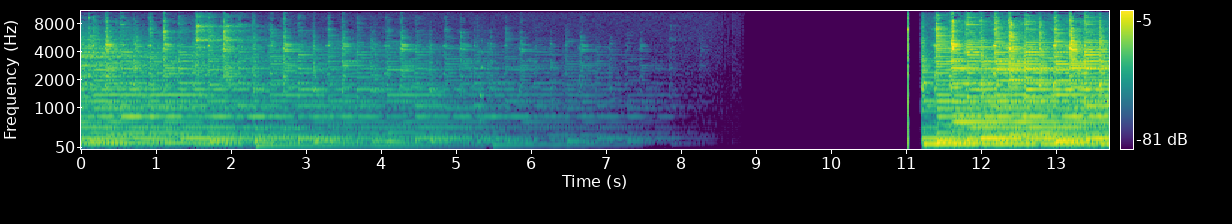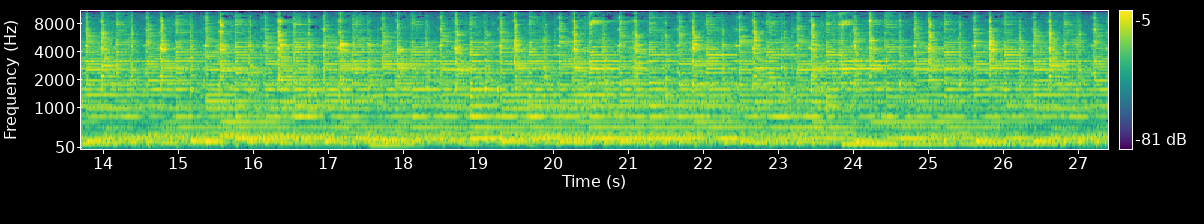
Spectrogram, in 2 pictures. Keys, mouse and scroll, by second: 1.0 middle click, 1.4 click, 1.5 scroll down 1, 1.7 scroll up 1, 1.9 middle click, 2.0 scroll down 1, 2.2 middle click, 2.5 ctrl+r, 3.1 click, 3.2 middle click, 3.4 scroll up 1, 3.5 middle click, 3.6 click, 3.8 scroll down 1, 3.9 middle click, 4.1 scroll up 1, 4.2 middle click, 4.4 scroll down 1, 4.5 middle click, 4.8 ctrl+r, 5.3 click, 5.4-6.1 scroll down 2, 5.5 click, 5.7 middle click, 6.1 middle click, 6.3-6.9 scroll up 2, 6.5 Tab, 6.6 middle click, 7.0 shift+middle click, 7.1 scroll down 1, 7.4 scroll up 1, 7.6-7.9 middle drag, 7.9 shift+a, 8.7 scroll down 2, 8.7 middle click, 8.9-9.2 scroll up 2, 9.2 s, 10.1 click, 10.5 s, 11.8 click, 11.9 middle click, 12.0-12.3 scroll up 2, 12.3-12.8 shift+middle drag, 12.8 s, 13.8 right click, 14.2 drag, 14.7 KP_1, 14.9-15.6 scroll up 1, 15.6 s, 16.8 click, 17.1 g, 17.9 click, 18.0-19.4 middle drag, 18.1 scroll down 1, 18.5 scroll up 1, 18.8 scroll down 1, 19.2 scroll up 1, 19.4 click, 19.9 g, 21.0-23.1 shift+middle drag, 21.4 scroll up 2, 22.0 scroll down 2, 22.6 scroll up 2, 22.7 scroll down 2, 23.1-23.4 drag, 23.8 h, 23.9-25.4 middle drag, 24.1-24.4 scroll up 2, 24.4 scroll down 2, 24.9 scroll up 2, 25.0 scroll down 2, 25.4 click, 25.6-26.0 scroll down 2, 26.0-27.2 scroll up 2, 27.2 shift+click.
